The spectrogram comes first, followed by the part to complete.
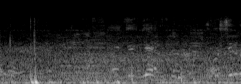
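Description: Spectators talking and calling out, with a single low thud of the football being struck about a third of a second in.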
